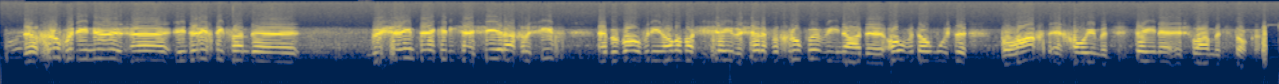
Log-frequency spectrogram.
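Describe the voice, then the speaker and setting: Bright-voiced man over police radio. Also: high-pitched, fairly even intonation, moderate pace. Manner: clipped radio procedure, ends each call with "over". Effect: police two-way radio. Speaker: police officer reporting by radio. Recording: muffled lo-fi radio with static hiss.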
